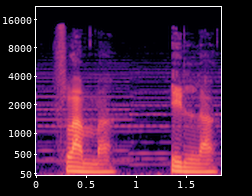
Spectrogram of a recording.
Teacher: Double consonants were pronounced long just as they still are in Italian.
